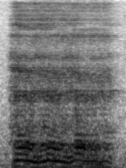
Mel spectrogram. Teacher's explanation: Glottal fricative, and breathy voiced mid-low central unrounded vowel, repeated.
